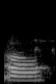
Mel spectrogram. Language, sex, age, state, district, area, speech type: Maithili, female, 45-60, Bihar, Sitamarhi, rural, conversation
